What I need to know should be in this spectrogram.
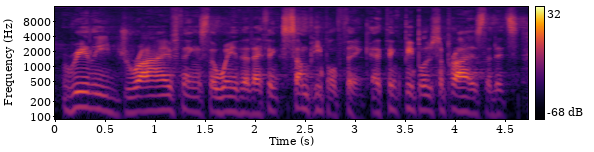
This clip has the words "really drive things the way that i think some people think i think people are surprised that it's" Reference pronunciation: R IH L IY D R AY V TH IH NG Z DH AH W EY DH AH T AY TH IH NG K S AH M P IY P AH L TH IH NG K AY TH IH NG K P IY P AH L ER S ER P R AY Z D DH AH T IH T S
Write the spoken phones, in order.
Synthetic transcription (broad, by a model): R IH L IY D R AY V TH IH NG Z DH AH W EY DH AH T AY TH IH NG K S AH M P IY P L TH IH NG K AY TH IH NG K P IY P L ER S ER P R AY Z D DH AH T IH T S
